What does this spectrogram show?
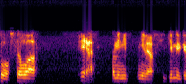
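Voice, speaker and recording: Someone speaks at a fairly quick pace with an American accent. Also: man. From Maryland, near Washington D.C. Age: 20s. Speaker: deer hunter. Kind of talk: casual podcast interview. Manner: halting, many fillers.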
